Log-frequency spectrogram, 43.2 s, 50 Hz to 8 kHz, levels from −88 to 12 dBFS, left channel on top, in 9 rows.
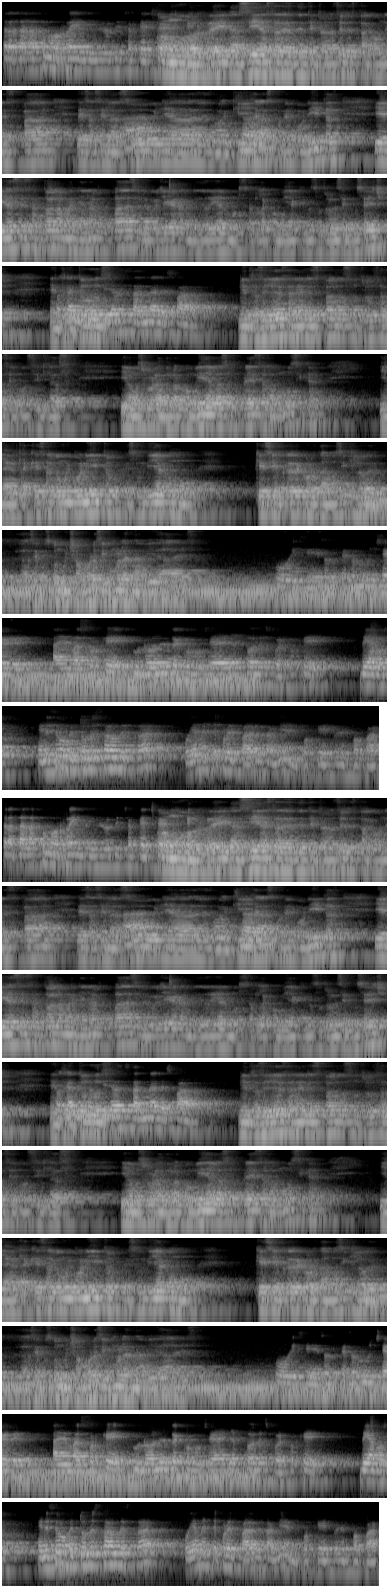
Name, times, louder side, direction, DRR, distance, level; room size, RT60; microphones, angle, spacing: voice 1, 0.0-2.2 6.3-8.2 15.1-16.9 32.3-33.9 34.3-37.6 38.2-38.5 38.9-40.4 40.8-43.2, right 1 dB, 50° right, 2 dB, 0.9 m, -27 dB
voice 2, 1.9-14.4 14.6-14.8 15.0-15.7 17.4-20.1 20.7-23.2 24.0-26.4 27.2-31.2, equal, 25° left, -2 dB, 1.5 m, -27 dB
sound 1, 28.5-36.9, left 1 dB, 45° left, 0.6 m, -31 dB
8.8 x 5.4 x 4.7 m, 1.5 s
head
